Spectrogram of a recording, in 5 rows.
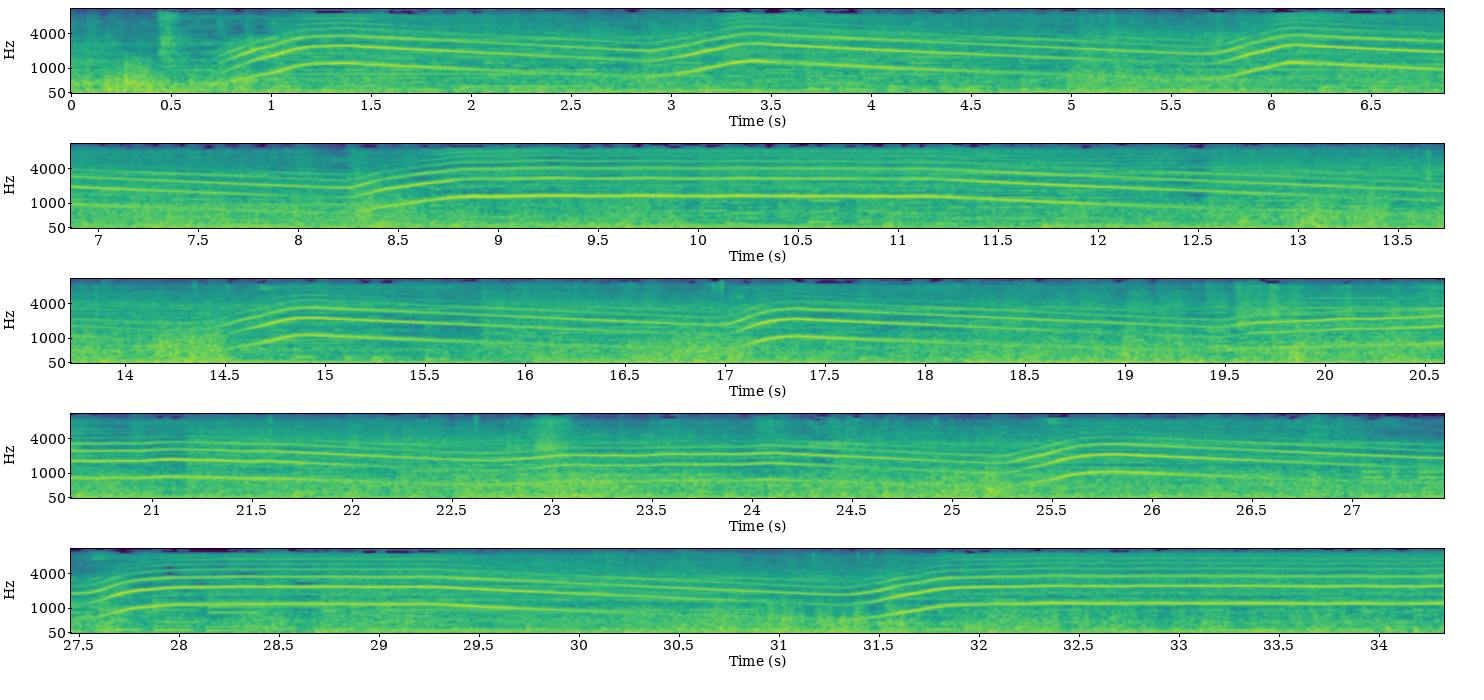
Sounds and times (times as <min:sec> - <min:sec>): Bicycle: 0:00.0 - 0:34.3
Music: 0:00.0 - 0:34.3
Whir: 0:00.0 - 0:34.3.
